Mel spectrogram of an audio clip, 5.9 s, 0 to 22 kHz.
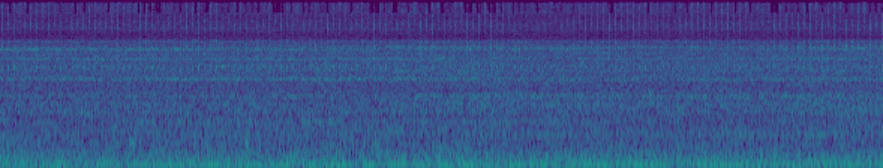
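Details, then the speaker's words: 2004 Honda Accord with vibration and misfire after a bad tune-up, after replacing spark plugs, RPM set: steady even idle, no stumbles; runs on all cylinders, scanner shows no codes; normal idle. "Okay हो गया RPM set माशाल्लाह से जी गाड़ी okay हो गई है"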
